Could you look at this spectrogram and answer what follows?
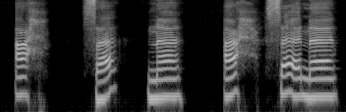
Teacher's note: আলাল্লাযী আহসানা, আহ হার আওয়াজটা গলার ভিতর থেকে চিকুন হয়ে বের হবে।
